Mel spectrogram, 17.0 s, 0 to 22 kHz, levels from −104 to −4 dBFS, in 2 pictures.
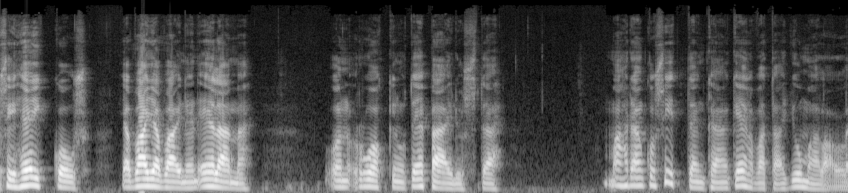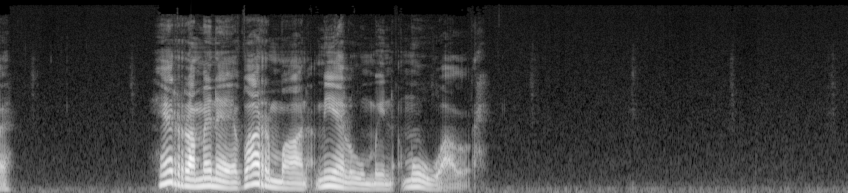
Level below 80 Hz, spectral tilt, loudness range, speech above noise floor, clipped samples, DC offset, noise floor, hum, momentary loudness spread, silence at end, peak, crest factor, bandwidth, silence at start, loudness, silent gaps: -54 dBFS; -8 dB/octave; 8 LU; 42 dB; under 0.1%; under 0.1%; -57 dBFS; none; 14 LU; 3.8 s; 0 dBFS; 18 dB; 14.5 kHz; 0 s; -17 LUFS; none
